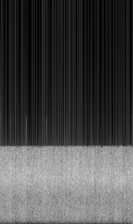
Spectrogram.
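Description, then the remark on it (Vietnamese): A large crowd claps in a loud, dense, steady roar of applause lasting a few seconds, individual claps blurring together with no voices heard. “Một tràng pháo tay thật lớn cho những anh chị em đó, thưa anh chị em.”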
